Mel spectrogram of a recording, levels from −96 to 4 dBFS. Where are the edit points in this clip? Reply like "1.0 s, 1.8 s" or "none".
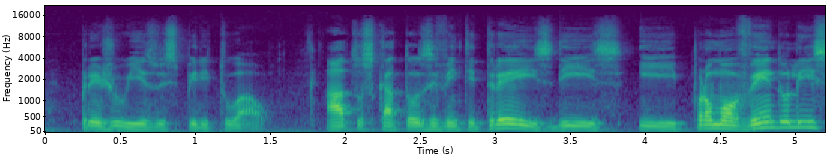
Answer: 1.8 s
